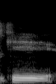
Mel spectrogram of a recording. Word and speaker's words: Ge: it's like Lee but I don't think there's gee in like Mandarin Chinese wait can you pronounce it really quick yeah it's G I'm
